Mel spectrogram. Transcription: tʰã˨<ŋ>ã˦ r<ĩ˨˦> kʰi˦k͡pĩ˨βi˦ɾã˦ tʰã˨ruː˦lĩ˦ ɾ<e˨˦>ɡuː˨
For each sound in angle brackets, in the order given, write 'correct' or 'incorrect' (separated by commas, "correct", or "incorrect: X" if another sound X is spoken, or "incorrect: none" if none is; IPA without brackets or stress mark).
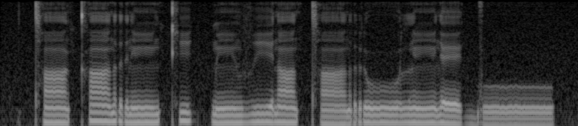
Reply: incorrect: kʰ, correct, incorrect: e˦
